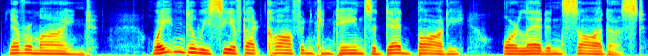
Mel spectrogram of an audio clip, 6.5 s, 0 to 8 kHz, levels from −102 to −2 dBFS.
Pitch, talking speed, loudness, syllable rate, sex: 155 Hz, 150 wpm, -19 LUFS, 4.3 syllables/s, male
